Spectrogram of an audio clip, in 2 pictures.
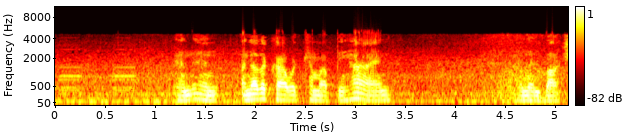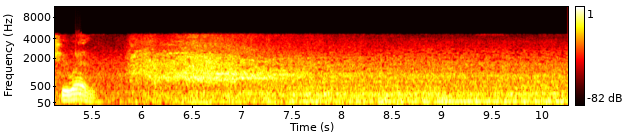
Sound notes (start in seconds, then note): none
